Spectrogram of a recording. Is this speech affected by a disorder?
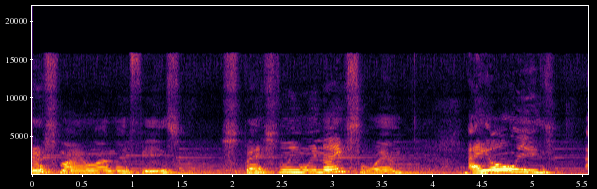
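Yes: cerebral palsy; present from birth.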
